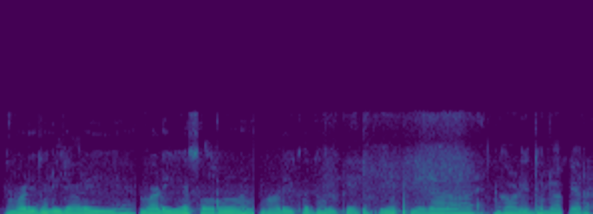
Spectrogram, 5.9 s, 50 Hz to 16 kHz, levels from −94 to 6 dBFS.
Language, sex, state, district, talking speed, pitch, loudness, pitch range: Hindi, male, Uttar Pradesh, Jyotiba Phule Nagar, 220 wpm, 165 Hz, -41 LUFS, 160-170 Hz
